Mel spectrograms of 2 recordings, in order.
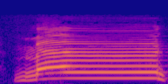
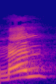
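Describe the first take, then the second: First: The n is hidden and stretched over two counts. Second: The n is pronounced fully and briefly. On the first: The speaker calls it right. "So I'm just stretching it out, not really p- pronouncing it" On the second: The speaker calls it wrong. "Instead of saying man"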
